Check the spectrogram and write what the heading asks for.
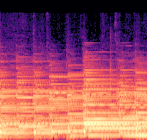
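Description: Yamaha electronic keyboard playing a disco-style groove: chords changing every half second or so over a stepping bass line.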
